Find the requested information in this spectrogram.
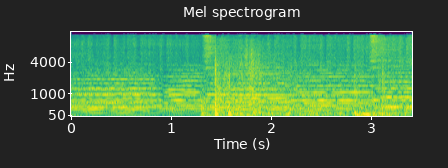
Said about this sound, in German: Und eine Kapelle spielt die Nationalhymnen Böllerschüsse aus Kanonen.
